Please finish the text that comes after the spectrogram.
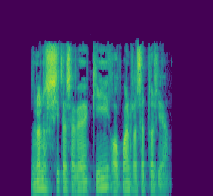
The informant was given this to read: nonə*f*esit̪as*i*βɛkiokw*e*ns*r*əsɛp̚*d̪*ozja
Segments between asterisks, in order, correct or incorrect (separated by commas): incorrect, incorrect, incorrect, correct, incorrect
